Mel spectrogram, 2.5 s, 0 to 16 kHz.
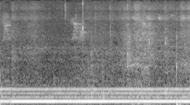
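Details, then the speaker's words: Ford Focus in-tank fuel pump running continuously via jumped relay to drain petrol before welding: steady low electric hum with faint overtones at constant pitch; normal pump operation. "so after flicking the ignition key 100 times I decided would just find the fuel pump relay and we'll jump the terminals and get that fuel pump running continuously and hear that pump going now"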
